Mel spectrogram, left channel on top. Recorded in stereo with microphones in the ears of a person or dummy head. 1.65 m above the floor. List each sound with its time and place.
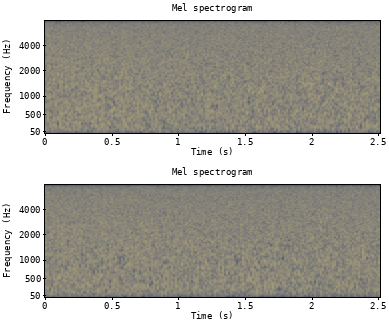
Only background noise.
